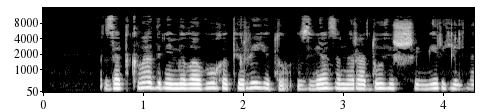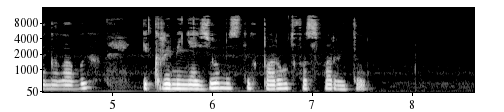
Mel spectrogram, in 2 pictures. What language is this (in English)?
Belarusian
